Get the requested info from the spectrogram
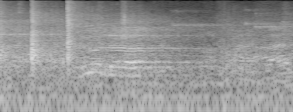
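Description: Sharp knocks echoing in a squash court: three about a quarter second apart at the start, then one more about a second in.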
